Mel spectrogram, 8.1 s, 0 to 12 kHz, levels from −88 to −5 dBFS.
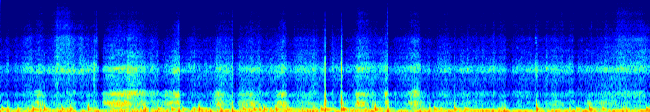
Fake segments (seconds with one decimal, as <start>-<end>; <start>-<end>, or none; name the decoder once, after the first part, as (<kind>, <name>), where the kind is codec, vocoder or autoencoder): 0.0-8.1 (autoencoder, DAC-VAE)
